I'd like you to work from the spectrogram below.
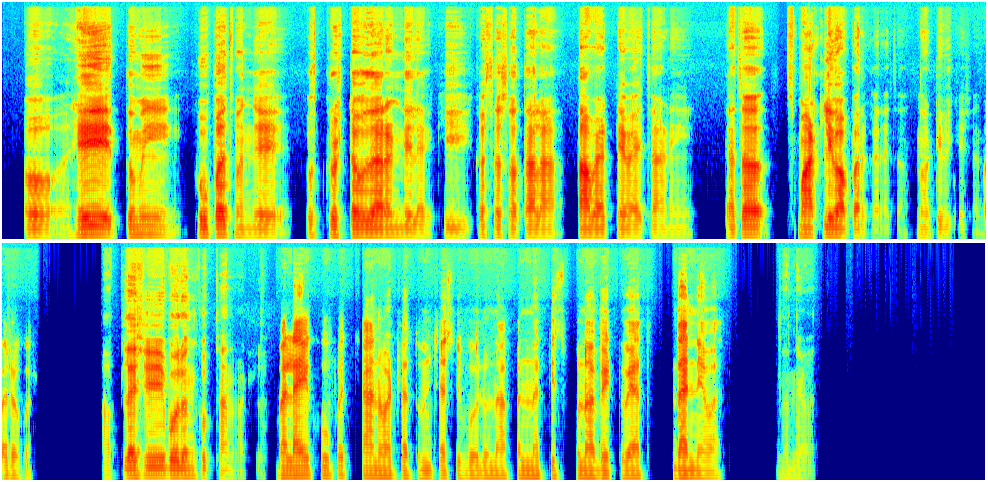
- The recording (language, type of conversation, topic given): Marathi, podcast, स्मार्टफोनवरील सूचना तुम्ही कशा नियंत्रणात ठेवता?
- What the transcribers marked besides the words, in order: other background noise; tapping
